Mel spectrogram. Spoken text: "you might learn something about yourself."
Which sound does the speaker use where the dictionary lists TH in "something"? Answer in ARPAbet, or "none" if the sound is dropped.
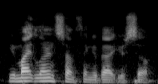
TH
